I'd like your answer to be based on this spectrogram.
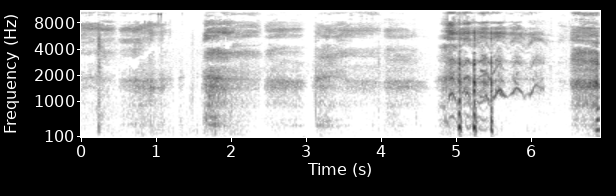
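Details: Heavy, effortful breaths with whistling, squeaky tones near the end, fitting asthmatic wheezing after climbing a hill outdoors on a cold day.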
